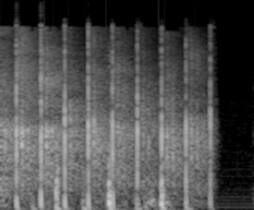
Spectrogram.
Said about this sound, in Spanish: El aplauso para él.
